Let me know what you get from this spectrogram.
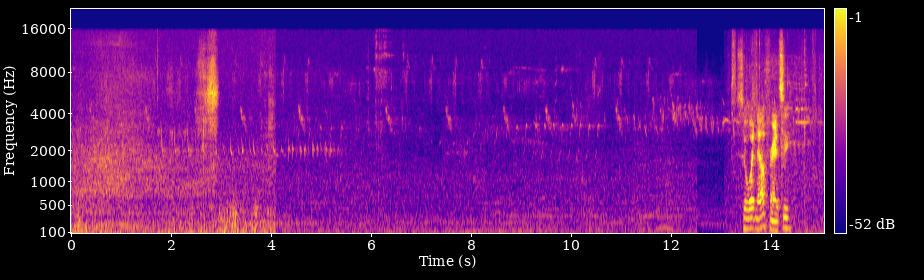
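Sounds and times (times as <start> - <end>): small birds chirping: 1.2 - 15.0.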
